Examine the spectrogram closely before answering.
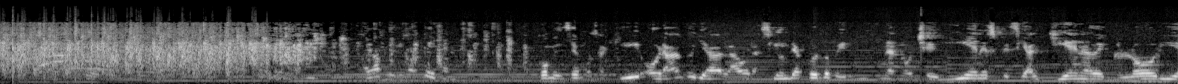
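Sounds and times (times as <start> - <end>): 
audience applause: 0.0 - 5.6
laughter: 0.0 - 8.5
speech: 3.8 - 11.7.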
